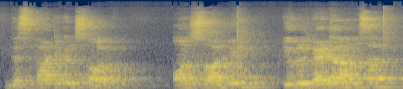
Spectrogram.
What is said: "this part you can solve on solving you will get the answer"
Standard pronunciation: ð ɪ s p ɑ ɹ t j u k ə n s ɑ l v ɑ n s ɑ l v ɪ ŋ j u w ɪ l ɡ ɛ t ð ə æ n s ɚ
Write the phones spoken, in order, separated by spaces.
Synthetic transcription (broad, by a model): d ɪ s p ɑ ɹ t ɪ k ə l s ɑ l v ɑ n s ɑ l v ɪ ŋ j u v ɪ l ɡ ɛ t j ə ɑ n s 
